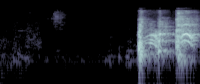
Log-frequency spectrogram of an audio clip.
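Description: A woman coughs twice in quick succession about a second and a half in.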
